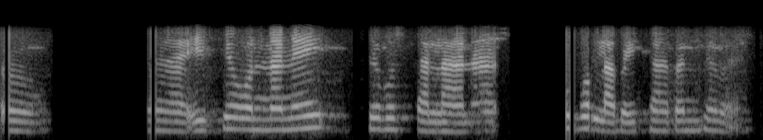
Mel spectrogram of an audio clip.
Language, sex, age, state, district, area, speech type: Bodo, female, 18-30, Assam, Kokrajhar, rural, conversation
